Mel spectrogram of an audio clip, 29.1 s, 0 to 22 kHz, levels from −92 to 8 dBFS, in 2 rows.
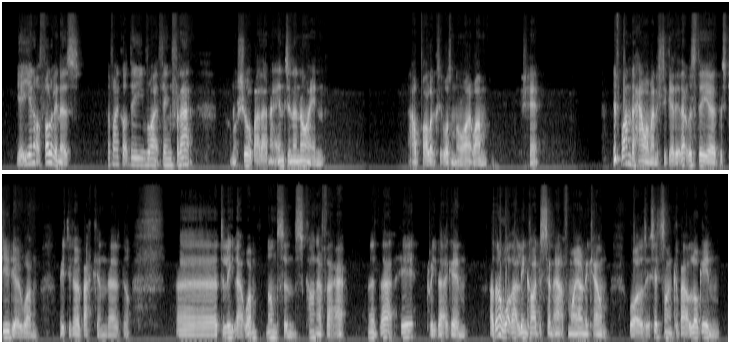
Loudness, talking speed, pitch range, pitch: -19 LUFS, 180 wpm, 90-125 Hz, 105 Hz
